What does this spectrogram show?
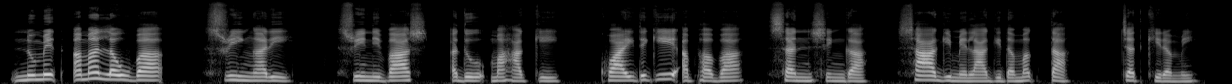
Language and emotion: Manipuri, neutral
